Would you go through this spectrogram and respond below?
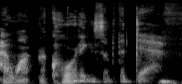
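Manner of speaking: mock sexy voice. Podcast co-host joking about a hypothetical movie, in a put-on sex voice. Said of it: "how I use my sex voice a lot".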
